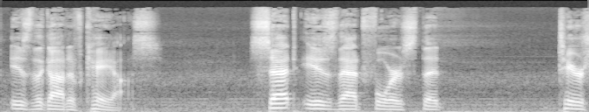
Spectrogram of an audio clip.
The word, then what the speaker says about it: Seth: Which he blasts Set. It's spelled Seth, so I'm just like, in my notes, I'm fucking up. He blasts Set, which causes Set to lose a hand, and then, like, the ship crashes, and all of the dead soldiers are dead now.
